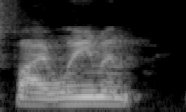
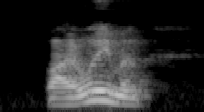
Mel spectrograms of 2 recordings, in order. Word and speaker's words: Philemon: well, I think the way I heard it pronounced is Philemon,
